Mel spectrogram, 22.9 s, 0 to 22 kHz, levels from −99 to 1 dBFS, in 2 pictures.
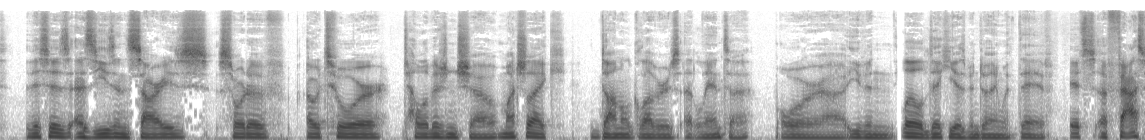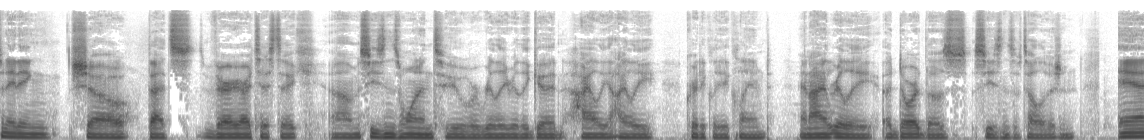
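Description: At 2.12 s, just before "sort of auteur television", a block of digital silence drops out 8 ms of speech. The abrupt cut and return make a sharp tick.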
